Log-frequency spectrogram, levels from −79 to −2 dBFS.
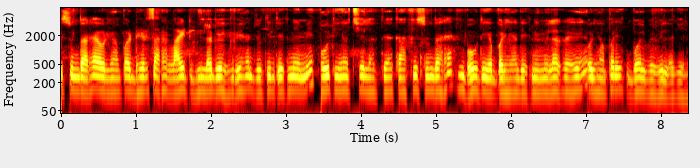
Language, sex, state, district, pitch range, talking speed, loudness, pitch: Maithili, male, Bihar, Madhepura, 125-135 Hz, 300 wpm, -21 LUFS, 130 Hz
